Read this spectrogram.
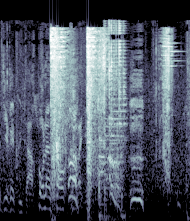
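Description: Blows land in a brief scuffle.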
